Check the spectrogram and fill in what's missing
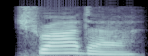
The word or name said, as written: shraddha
